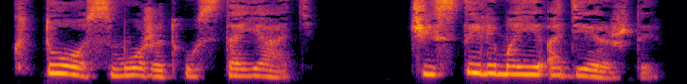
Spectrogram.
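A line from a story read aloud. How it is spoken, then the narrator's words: Group exclamation. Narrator (Russian): мы все воскликнули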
